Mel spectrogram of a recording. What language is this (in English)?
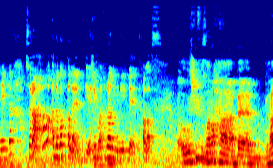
Arabic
